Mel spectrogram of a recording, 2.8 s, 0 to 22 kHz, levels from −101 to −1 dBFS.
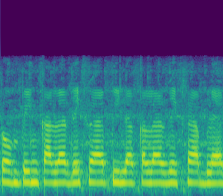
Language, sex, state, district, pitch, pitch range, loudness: Hindi, female, Bihar, Jamui, 195 Hz, 190-195 Hz, -13 LUFS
